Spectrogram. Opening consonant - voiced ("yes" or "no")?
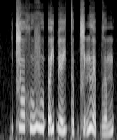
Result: no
